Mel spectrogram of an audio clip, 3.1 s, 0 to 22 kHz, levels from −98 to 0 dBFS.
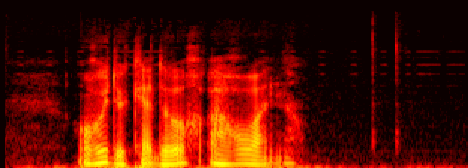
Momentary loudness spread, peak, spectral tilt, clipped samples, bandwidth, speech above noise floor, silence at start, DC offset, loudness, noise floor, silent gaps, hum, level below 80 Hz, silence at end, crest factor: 11 LU; -10 dBFS; -8 dB/octave; under 0.1%; 8.6 kHz; 34 dB; 0.35 s; under 0.1%; -30 LUFS; -63 dBFS; none; none; -48 dBFS; 1.15 s; 22 dB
